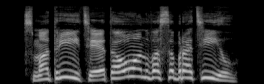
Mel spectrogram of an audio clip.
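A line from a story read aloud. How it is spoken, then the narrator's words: Shout. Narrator (Russian): крикнул он животным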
